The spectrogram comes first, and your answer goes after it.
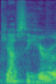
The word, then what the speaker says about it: Yasuhiro: I feel like Yasuhiro is like one of the easier names to pronounce cuz you just like look at it and that's how you pronounce it. It's like four syllables.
